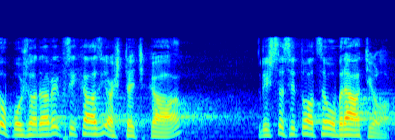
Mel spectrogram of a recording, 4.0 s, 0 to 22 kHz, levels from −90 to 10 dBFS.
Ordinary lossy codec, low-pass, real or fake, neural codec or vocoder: MP3, 48 kbps; 7.2 kHz; real; none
